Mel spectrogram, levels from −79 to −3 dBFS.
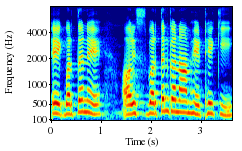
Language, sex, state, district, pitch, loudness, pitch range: Hindi, female, Uttarakhand, Tehri Garhwal, 260 Hz, -14 LUFS, 245-285 Hz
